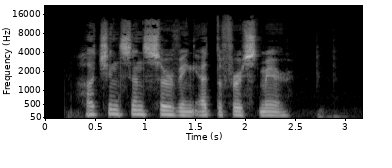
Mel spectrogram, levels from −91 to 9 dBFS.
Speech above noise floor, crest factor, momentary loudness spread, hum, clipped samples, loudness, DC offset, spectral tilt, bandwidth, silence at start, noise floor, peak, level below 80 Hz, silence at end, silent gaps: 33 dB; 20 dB; 12 LU; none; under 0.1%; -25 LUFS; under 0.1%; -3 dB/octave; 15.5 kHz; 0.35 s; -60 dBFS; -8 dBFS; -66 dBFS; 0.75 s; none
